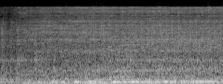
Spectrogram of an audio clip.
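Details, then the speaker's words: Datsun roadster EFI conversion, idle air control valve set to about 50%: fast, even idle well above normal with no dip or hunt because the valve admits too much air; trigger noise from distributor near spark plug wire; valve being turned down. "okay so as you can see the idle is really high we got signal noise not a big deal we know that's we know the problem there so we're going to start turning this guy down"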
